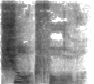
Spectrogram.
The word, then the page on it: shortfall: British English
